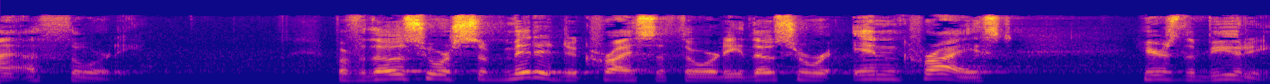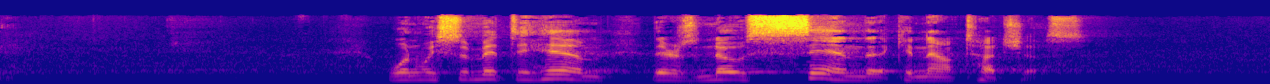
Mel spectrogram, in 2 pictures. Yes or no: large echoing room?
yes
